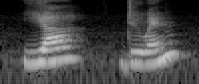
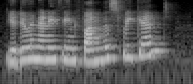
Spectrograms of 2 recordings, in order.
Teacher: The word you is reduced to ya.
